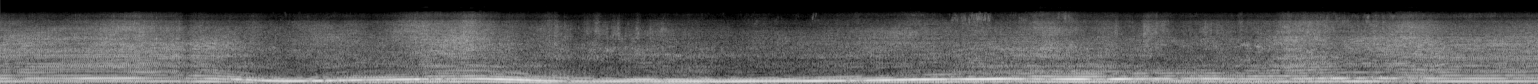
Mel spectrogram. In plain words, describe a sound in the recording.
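Tyres screech and squeal on the pavement.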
